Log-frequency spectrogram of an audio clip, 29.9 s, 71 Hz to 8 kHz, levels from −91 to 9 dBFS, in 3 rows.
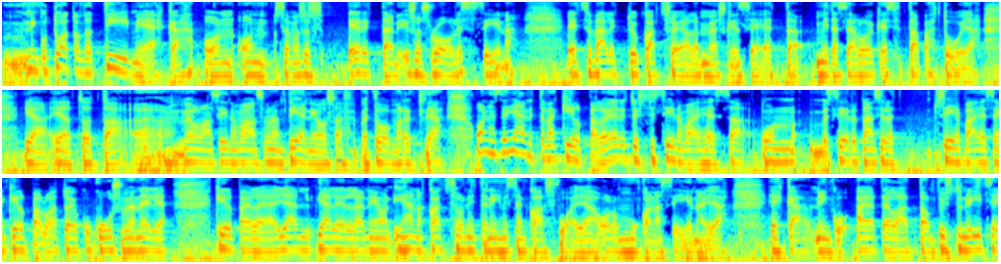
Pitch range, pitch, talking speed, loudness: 130-155 Hz, 140 Hz, 150 wpm, -21 LUFS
